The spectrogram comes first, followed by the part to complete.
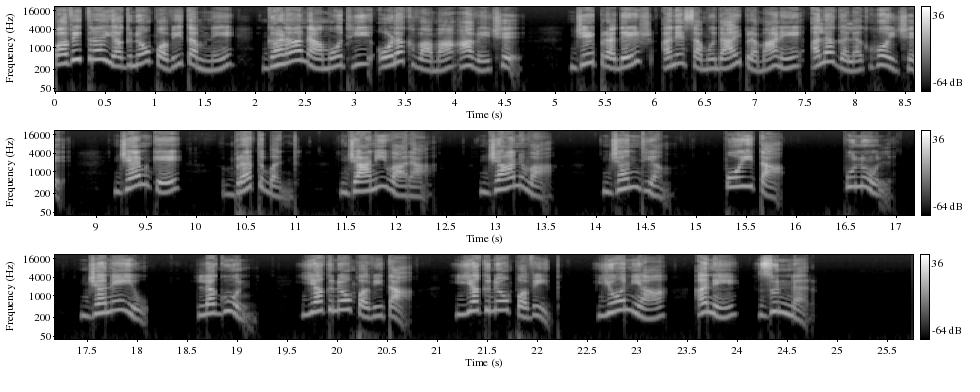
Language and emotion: Gujarati, neutral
